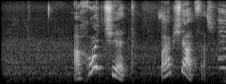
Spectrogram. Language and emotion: Russian, positive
